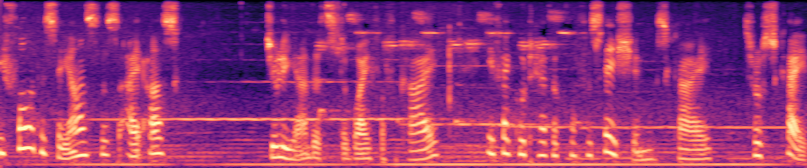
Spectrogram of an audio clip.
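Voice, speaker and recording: With music in the background, the speaker talks at a fairly slow pace in a Dutch accent. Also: woman. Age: 60s. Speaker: medium and paranormal researcher. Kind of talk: monologue introduction.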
